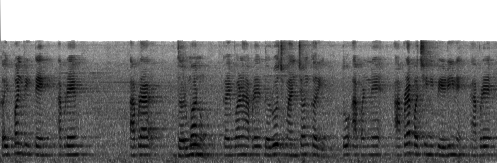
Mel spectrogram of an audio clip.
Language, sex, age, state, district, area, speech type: Gujarati, female, 45-60, Gujarat, Surat, urban, spontaneous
